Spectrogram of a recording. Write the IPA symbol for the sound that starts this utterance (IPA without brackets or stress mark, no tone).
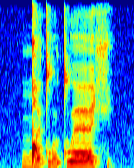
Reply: ŋ͡ǃ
